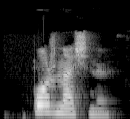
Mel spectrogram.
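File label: "пожнасьны", Komi, female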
